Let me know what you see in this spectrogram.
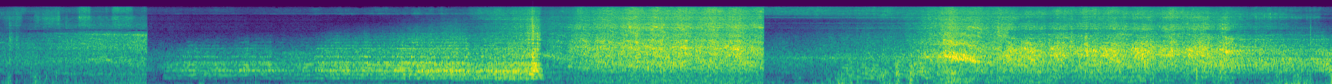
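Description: Electric passenger trains passing at speed with a steady rumble and wheel clatter. About three seconds in, a multi-note train horn sounds one long chord, held for about eight seconds.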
